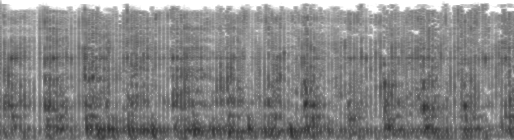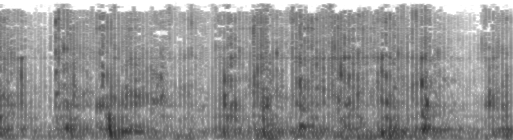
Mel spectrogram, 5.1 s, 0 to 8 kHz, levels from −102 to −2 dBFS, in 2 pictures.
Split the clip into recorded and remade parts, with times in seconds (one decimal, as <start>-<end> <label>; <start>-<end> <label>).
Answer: 0.0-5.1 remade

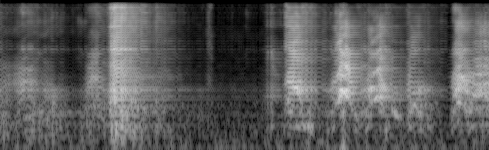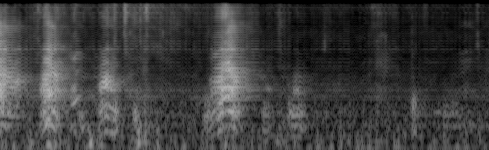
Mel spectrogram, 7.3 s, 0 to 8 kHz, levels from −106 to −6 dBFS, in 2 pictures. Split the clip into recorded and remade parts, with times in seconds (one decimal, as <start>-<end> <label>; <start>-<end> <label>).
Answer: 0.0-7.3 remade

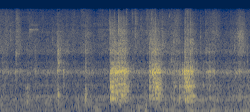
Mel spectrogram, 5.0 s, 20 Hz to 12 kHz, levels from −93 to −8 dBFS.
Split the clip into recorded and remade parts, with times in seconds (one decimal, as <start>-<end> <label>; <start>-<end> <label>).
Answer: 0.0-0.5 recorded; 0.5-1.3 remade; 1.3-5.0 recorded

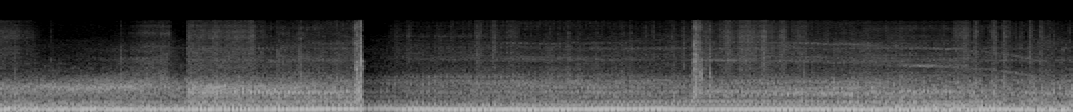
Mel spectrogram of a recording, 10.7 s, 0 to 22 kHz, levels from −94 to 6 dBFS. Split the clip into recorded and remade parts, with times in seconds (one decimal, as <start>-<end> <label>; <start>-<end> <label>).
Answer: 0.0-8.6 recorded; 8.6-9.7 remade; 9.7-10.7 recorded

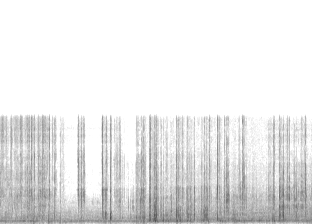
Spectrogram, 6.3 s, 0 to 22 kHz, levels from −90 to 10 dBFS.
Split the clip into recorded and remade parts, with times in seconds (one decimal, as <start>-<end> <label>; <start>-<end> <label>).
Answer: 0.0-2.3 remade; 2.3-5.3 recorded; 5.3-6.3 remade

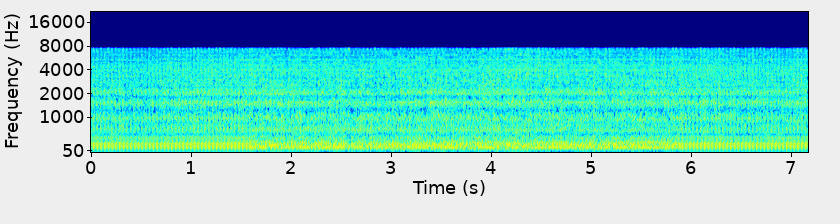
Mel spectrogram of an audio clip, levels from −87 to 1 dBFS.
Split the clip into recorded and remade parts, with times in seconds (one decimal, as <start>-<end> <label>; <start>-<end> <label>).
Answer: 0.0-1.6 recorded; 1.6-5.9 remade; 5.9-7.2 recorded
